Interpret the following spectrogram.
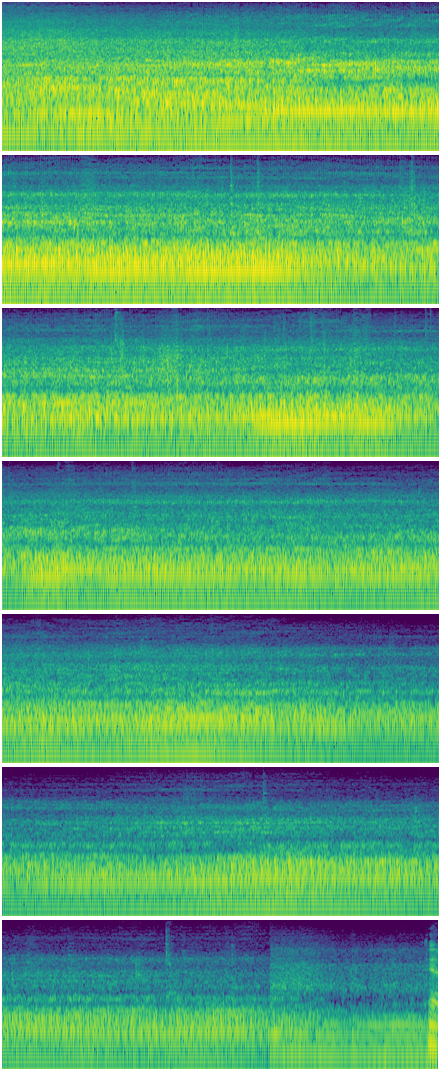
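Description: Four-wheel drive's engine pulling steadily up a steep, rocky climb in first gear low range. It swells louder over the first several seconds and again about eleven seconds in, then eases off.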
